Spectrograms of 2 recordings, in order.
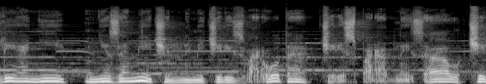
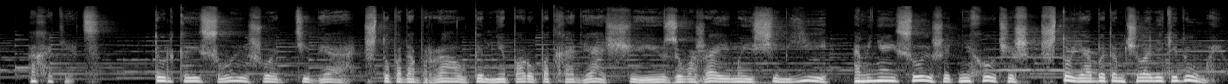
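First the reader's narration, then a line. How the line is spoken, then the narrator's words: Sighing, to herself. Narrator (Russian): Вздохнула тут девушка и говорит сама себе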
